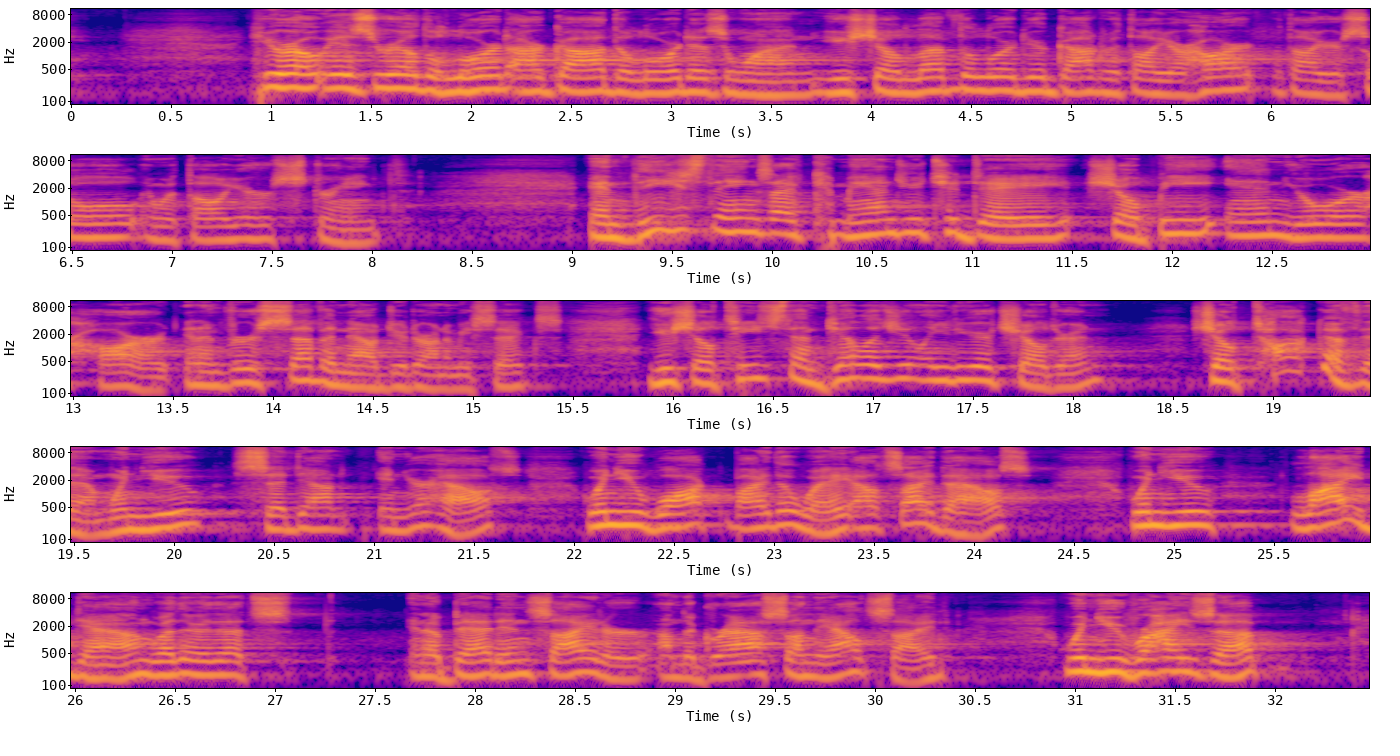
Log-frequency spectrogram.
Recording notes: Recorded at Calvary Chapel of Los Alamitos on April 26 2023 - Wednesday evening sermon. Recorded at Calvary Chapel of Los Alamitos on April 26 2023 - Wednesday evening sermon.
